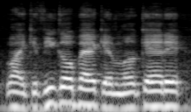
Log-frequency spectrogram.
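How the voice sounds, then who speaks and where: Texan male co-host, natural Southern accent, relaxed and chuckly, mid-pitched voice, faint hum in the background. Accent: Texas Southern. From Texas. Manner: laid-back, chuckling, drawn-out reactions. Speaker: podcast co-host. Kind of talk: casual review chat.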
